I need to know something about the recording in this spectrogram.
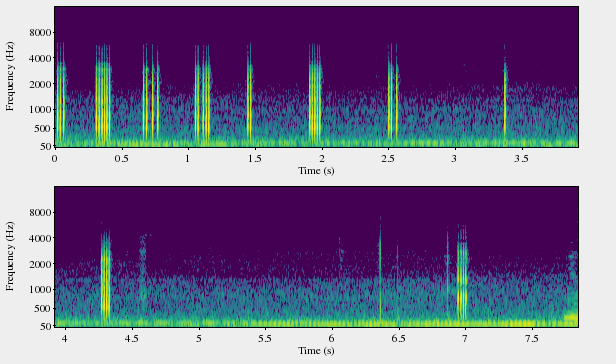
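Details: A live, freshly caught yellow drum flaps on a fishing boat off Korea and gives short, harsh croaking bursts in an irregular series. It makes the sound with belly force through its swim bladder, over a low engine hum.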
